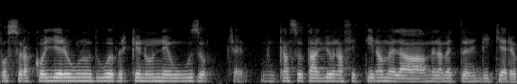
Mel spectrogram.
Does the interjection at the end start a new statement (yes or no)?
no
